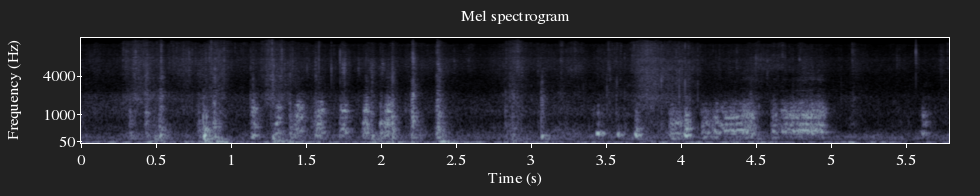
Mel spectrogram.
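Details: Hens in a coop recorded close by a GoPro: dense clucking and low grumbling notes from several birds, ending in a pair of longer drawn, whining calls, with faint rustling underneath.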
